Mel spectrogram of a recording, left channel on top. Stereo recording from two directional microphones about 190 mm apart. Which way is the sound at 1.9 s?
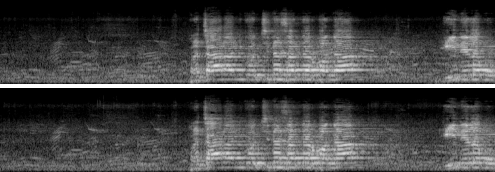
40° left (ahead or behind).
